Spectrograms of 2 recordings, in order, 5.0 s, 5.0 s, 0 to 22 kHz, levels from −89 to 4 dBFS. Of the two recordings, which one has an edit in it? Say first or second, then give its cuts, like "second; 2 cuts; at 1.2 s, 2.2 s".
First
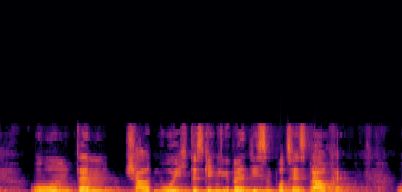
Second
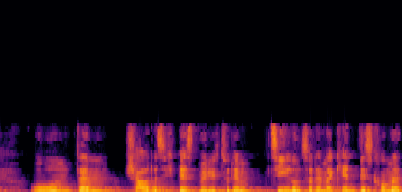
first; 1 cut; at 1.9 s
